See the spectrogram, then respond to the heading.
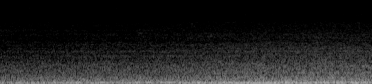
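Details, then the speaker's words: Nissan Sentra heater blower motor just replaced without dash removal, key on, stepping fan from low to high: smooth, even rush of air building with speed, no rubbing, ticking or whine; blower healthy after repair. "just turn the key on and yeah it's working all the speed from low to"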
